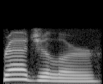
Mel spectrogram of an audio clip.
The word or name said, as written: radular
